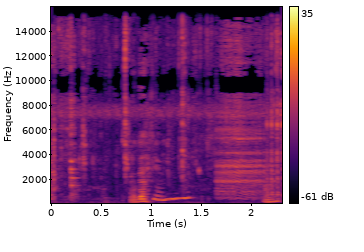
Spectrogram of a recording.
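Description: A person's voice speaking a short questioning phrase, followed near the end by a brief steady hiss.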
